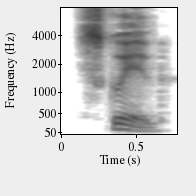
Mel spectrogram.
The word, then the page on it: squib: Australian English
